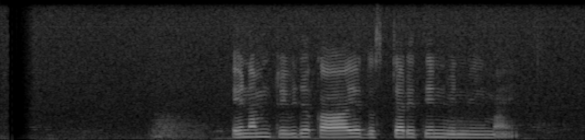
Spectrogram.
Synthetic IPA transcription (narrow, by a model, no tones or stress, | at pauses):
enamʈ̪ɾiʋid̪əkaːjəd̪usʈ̪aɾit̪enʋenːiːma̰j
